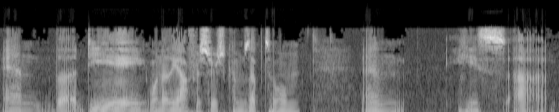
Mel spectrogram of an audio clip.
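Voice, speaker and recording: A man with a low, gravelly voice hosts his own stoner podcast, drifting through his thoughts with frequent ums and casual swearing. The recording sounds dull and lo-fi, like a home setup. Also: completely flat delivery, unhurried, a little mellow. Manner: loose, rambling, profane, with many fillers. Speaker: podcast host.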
